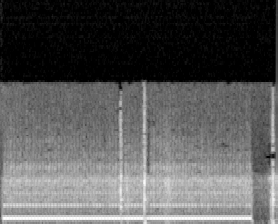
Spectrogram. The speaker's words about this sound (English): a hilarious prank phone call.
